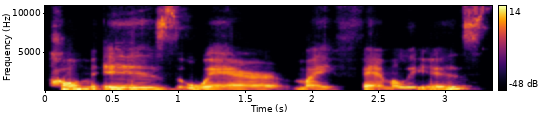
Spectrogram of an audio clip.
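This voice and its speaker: An Albanian woman, guesting on a podcast over a video call, speaks directly and emphatically about her views in a casual interview. Her voice is on the low side and slow, and the audio quality is poor.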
